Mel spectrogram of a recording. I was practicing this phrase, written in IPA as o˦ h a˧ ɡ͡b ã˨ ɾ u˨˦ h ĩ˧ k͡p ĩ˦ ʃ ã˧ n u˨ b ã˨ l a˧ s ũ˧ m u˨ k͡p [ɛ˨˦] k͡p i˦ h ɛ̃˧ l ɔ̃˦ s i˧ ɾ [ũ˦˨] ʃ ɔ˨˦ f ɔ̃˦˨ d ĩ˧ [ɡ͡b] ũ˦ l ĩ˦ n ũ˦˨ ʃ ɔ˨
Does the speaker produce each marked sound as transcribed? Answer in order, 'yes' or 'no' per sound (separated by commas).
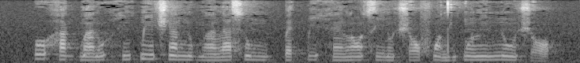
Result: yes, no, no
